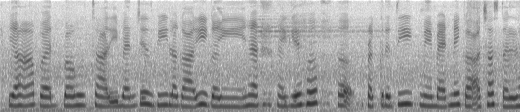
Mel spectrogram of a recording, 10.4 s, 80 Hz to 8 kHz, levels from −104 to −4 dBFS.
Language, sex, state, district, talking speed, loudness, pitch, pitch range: Hindi, female, Uttar Pradesh, Budaun, 100 wpm, -33 LUFS, 255 Hz, 240-275 Hz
